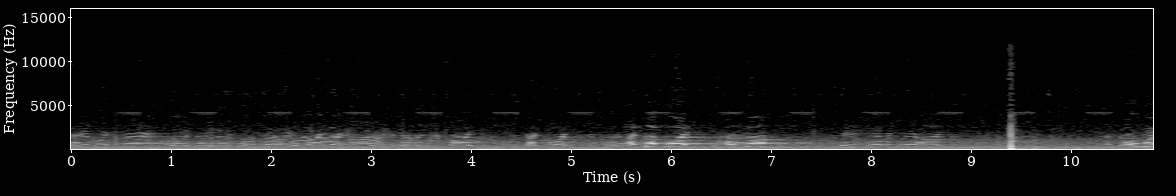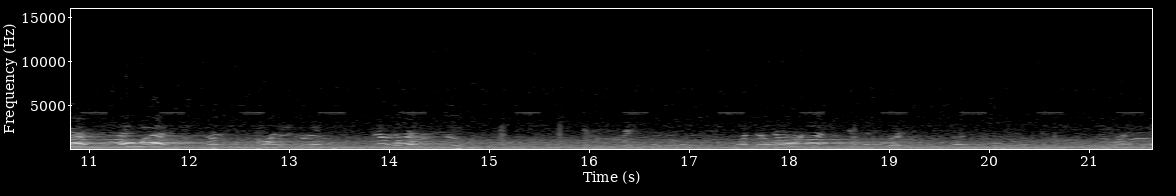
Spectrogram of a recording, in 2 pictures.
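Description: Young men shout to each other across an open field outdoors, some distance away.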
